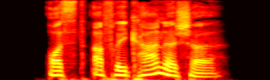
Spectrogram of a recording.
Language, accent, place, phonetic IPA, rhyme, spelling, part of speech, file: German, Germany, Berlin, [ˌɔstʔafʁiˈkaːnɪʃə], -aːnɪʃə, ostafrikanische, adjective, De-ostafrikanische.ogg
- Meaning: inflection of ostafrikanisch: 1. strong/mixed nominative/accusative feminine singular 2. strong nominative/accusative plural 3. weak nominative all-gender singular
